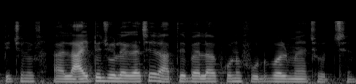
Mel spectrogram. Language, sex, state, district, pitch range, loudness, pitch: Bengali, male, West Bengal, North 24 Parganas, 130-140 Hz, -31 LUFS, 135 Hz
